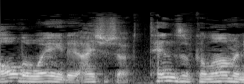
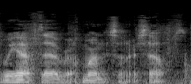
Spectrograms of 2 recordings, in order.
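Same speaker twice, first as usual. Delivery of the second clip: soft, lower solemn voice; quiet; 6 semitones lower, 7 dB quieter than usual. Retold or imitated. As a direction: say it softly, sincerely. Quiet closing moral.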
